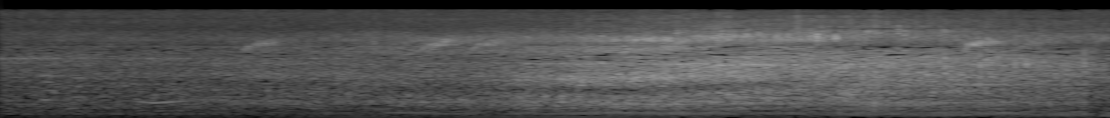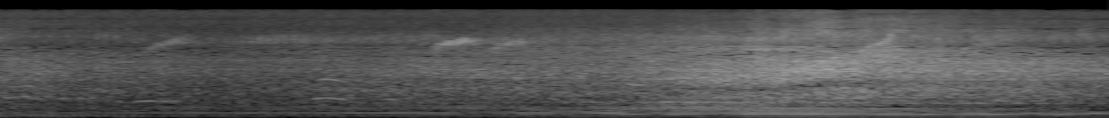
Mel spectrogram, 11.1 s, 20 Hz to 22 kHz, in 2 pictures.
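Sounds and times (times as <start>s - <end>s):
motor vehicle passing by: 1.1s - 11.0s.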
